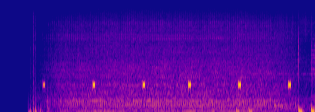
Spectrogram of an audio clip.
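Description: Electronic intro sound: after half a second of silence, a steady low hum with six short high beeps about a second apart, most paired with a low thump.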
